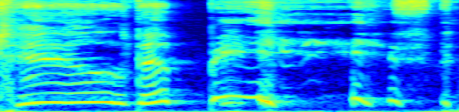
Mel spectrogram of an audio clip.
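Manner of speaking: very high, slow, long drawn-out scream.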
